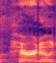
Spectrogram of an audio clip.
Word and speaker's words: peridot: out all right so peridot just came out pronunciation is your is your own preference on how you want to pronounce that but that's how I pronounce it amazonite oh and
